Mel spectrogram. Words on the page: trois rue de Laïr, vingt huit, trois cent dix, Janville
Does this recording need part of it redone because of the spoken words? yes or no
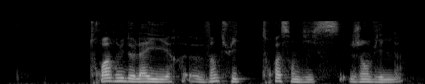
no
